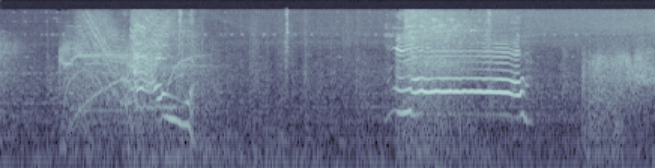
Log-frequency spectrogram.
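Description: An energy beam fires with a sharp, wavering electronic whine.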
